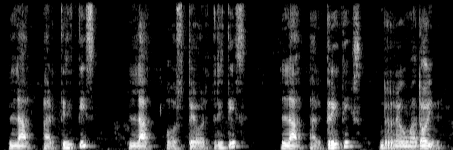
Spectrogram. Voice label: "artritis" spanish

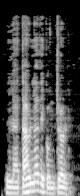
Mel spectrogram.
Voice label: "tabla de control", spanish

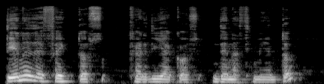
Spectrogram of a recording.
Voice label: "defectos cardiacos", spanish

